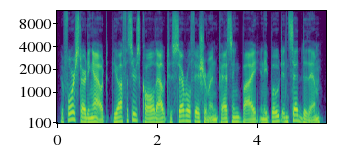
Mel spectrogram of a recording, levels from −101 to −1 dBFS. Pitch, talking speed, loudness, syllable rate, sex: 120 Hz, 210 wpm, -18 LUFS, 5.9 syllables/s, male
